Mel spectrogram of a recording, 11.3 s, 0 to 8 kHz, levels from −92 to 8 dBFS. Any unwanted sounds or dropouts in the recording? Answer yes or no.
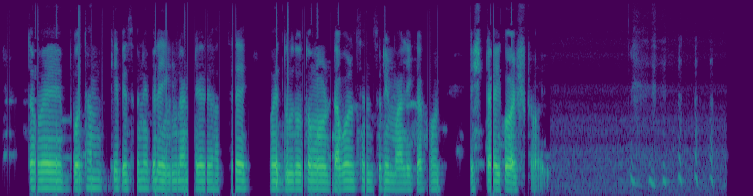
yes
